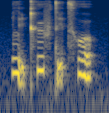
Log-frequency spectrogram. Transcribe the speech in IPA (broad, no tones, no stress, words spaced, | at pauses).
lḭkʰʉf tḭt͡sʰʊ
